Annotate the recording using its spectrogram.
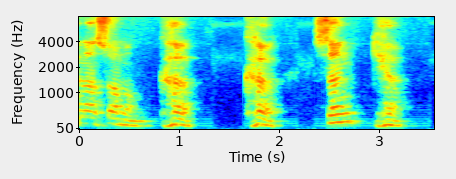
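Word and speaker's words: Sāṅkhya: Agora, quando ele tem um H, você tem que pronunciar esse H. como por exemplo em Sankhya.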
